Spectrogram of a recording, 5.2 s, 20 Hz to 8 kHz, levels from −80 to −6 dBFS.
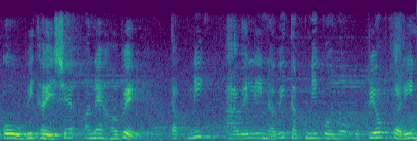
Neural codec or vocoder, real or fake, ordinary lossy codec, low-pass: none; real; none; 7.2 kHz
